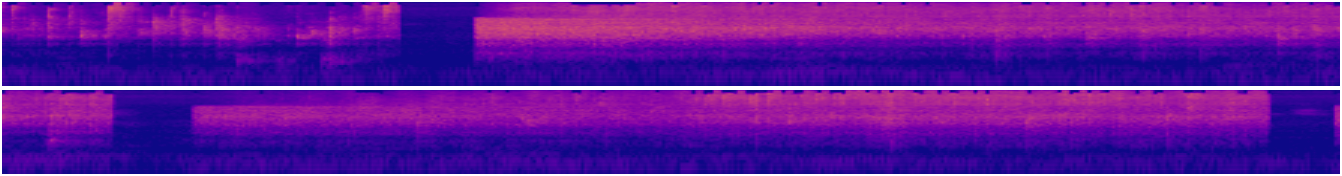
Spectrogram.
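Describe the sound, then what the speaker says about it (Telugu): Upma ingredients frying in hot oil in a pan, a loud steady sizzle broken by brief pauses around two quick gaps, with faint stirring scrapes underneath and no talking. "ఉప్మా ఇలా మంచిగా ఫస్ట్ వేయించుకోవాలి, నూనెలో పెట్టి నూనెలో పోసి"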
